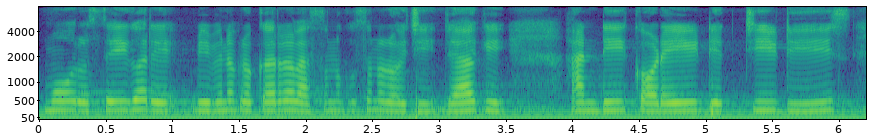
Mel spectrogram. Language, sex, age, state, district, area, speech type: Odia, female, 18-30, Odisha, Jajpur, rural, spontaneous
